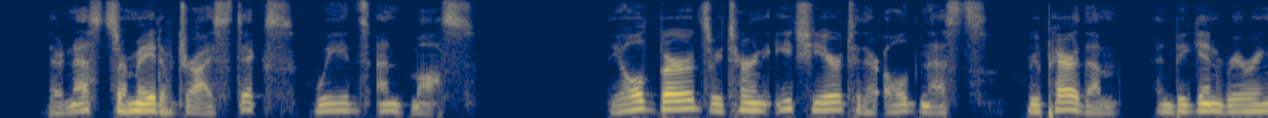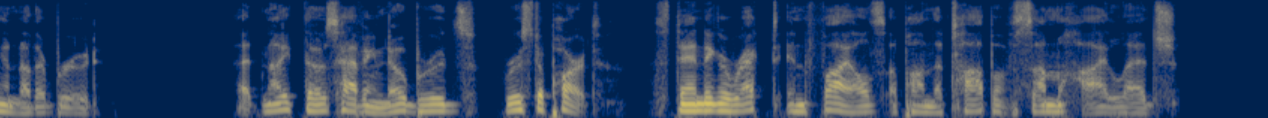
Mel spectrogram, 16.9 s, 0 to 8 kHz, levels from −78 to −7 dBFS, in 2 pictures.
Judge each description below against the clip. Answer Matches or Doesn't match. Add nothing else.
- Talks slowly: Doesn't match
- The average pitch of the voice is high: Doesn't match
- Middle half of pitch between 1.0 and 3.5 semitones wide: Matches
